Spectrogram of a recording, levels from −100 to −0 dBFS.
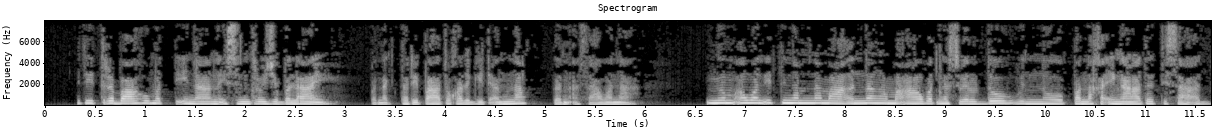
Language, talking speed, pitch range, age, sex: Filipino, 125 wpm, 160-210 Hz, 40-59, female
